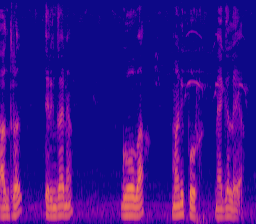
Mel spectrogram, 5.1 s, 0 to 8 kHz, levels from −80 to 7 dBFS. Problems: low volume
